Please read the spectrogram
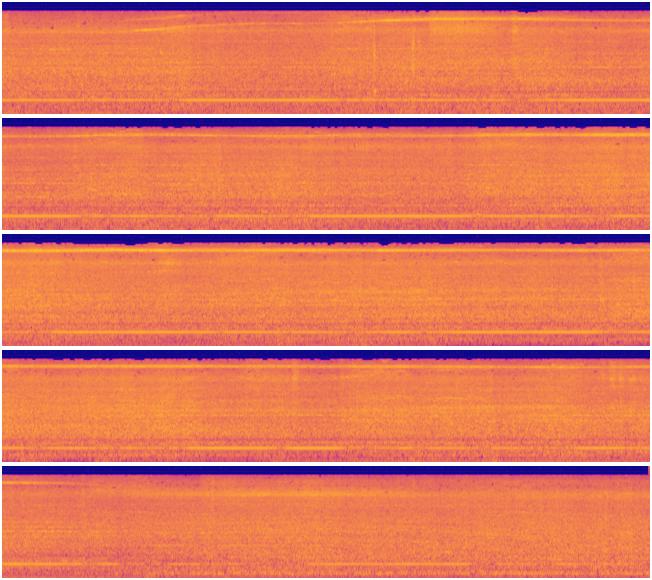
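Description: Large Claas Xerion tractors working a silage pit: heavy diesel engines running steadily under load, with a strong steady whine throughout. A faint high whistle rises in the first few seconds and holds until near the end.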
